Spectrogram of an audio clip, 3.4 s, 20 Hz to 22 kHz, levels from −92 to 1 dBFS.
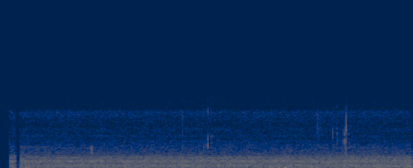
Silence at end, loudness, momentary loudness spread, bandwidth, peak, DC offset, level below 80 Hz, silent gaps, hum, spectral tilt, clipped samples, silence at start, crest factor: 0 s; -54 LUFS; 1 LU; 9.6 kHz; -38 dBFS; under 0.1%; -76 dBFS; none; none; -5.5 dB/octave; under 0.1%; 0.05 s; 16 dB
